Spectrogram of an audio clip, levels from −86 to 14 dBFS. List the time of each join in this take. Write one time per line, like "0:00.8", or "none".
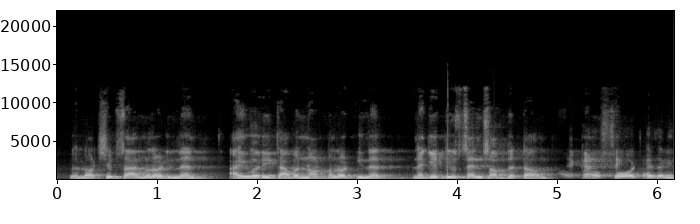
0:05.2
